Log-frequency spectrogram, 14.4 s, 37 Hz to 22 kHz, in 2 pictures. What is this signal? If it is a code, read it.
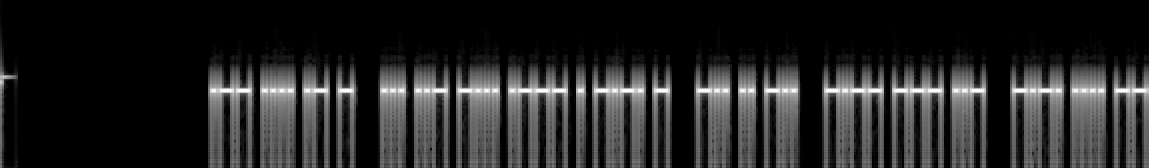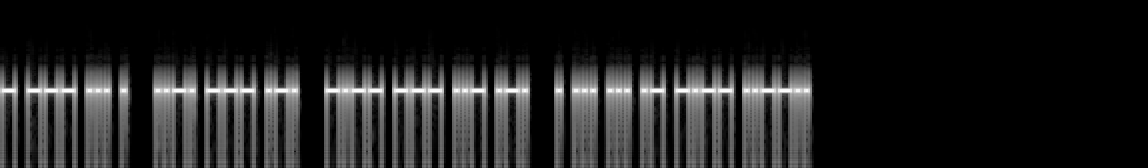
Morse code, heard as a keyed tone, about 44 wpm, 700 Hz. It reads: WHAT SUBJECT DID YOU CHOOSE FOR YOUR ESSAY?
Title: Sentences from Top 1500 Words 45wpm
